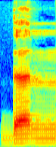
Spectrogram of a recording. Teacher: نون مشدد پہ غنہ ضروری ہے، یہ نون ہے اور مشدد ہے، ٹھیک ہے، شد ہے اس کے اوپر، اس پہ غنہ کرنا چاہیے۔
